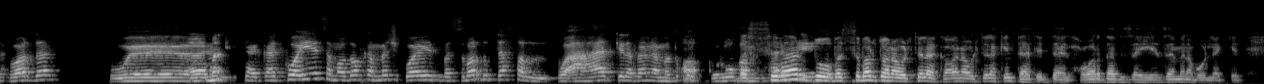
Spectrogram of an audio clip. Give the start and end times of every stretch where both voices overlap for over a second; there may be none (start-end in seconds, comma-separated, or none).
6.8-8.2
